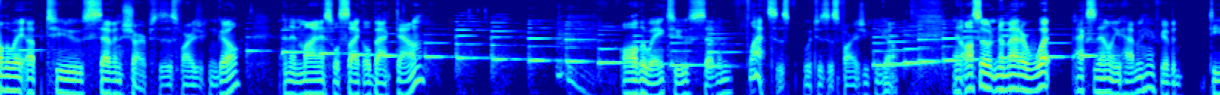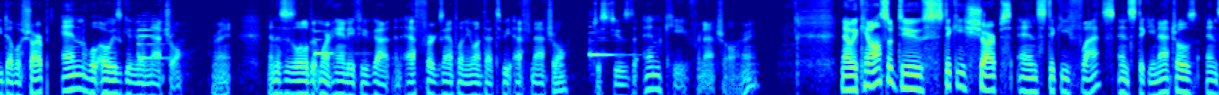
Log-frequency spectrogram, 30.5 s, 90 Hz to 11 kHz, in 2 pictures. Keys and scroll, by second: 0.0-0.7 typing, 2.8-3.6 typing, 5.6-9.3 typing, 10.9-13.5 typing, 17.0 n, 19.1 f, 22.6 n, 25.0 BackSpace, 25.4 BackSpace, 27.3 Down.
